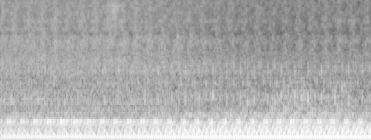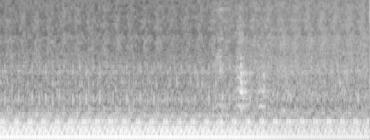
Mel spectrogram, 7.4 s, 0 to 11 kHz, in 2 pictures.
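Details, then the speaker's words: Rebuilt Nissan RB25 in a C34 Stagea, first start after engine reinstall, warming up to temperature before tuning: smooth, even six-cylinder idle, steady low drone, no knocks or misses until switched off; healthy. "there you go, guys. The Stagea runs. I can't believe it."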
